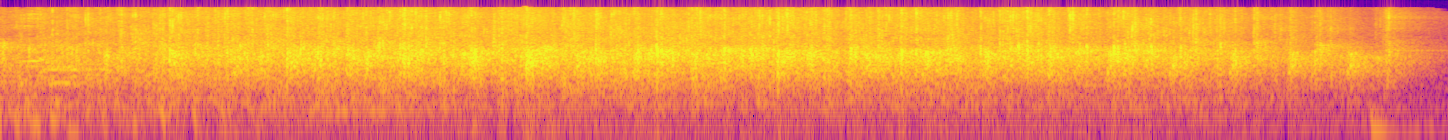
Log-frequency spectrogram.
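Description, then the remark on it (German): Steady, dense applause from an audience, a broad crackling wash of many hands clapping at even loudness for about seven seconds before quickly fading out at the end. “es ist ja schon das Auto angesprochen worden, wobei mir nicht ganz klar war, was ihr Klatschen gemeint hat.”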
